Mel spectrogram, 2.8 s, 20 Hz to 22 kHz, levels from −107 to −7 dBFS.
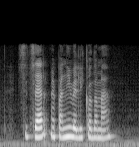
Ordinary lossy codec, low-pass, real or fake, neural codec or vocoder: MP3, 64 kbps; 7.2 kHz; real; none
